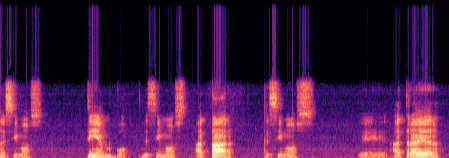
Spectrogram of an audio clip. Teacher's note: se pronuncian con la lengua contra la lengua atrás de los dientes superiores. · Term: dentales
